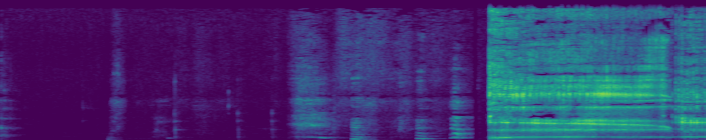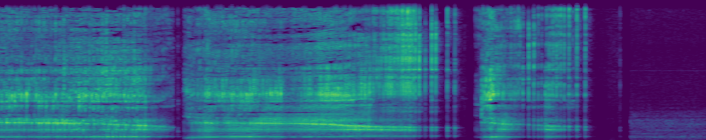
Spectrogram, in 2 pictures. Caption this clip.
Long burp with person laughing in background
